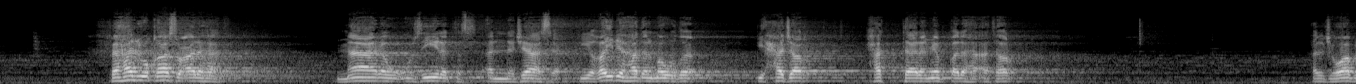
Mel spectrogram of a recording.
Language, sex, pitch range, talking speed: Arabic, male, 145-165 Hz, 85 wpm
